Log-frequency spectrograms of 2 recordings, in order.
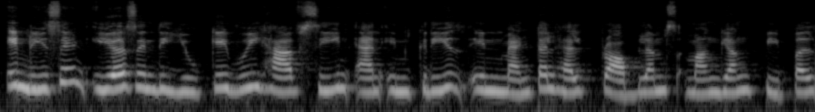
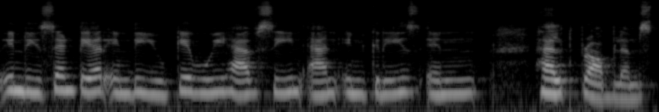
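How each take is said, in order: First: Slow, deliberate test reading, every word clear; careful read aloud. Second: Slow, whispered reading that drops the word mental; skipping a word. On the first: Teacher reading a PTE passage to students, slow and clear. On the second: Teacher showing students how skipping a word sounds, whispered and slow. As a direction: read it under your breath and leave out mental. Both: Shown as a demonstration. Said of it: "मैं यहाँ पे mental को skip कर रही हूँ".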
